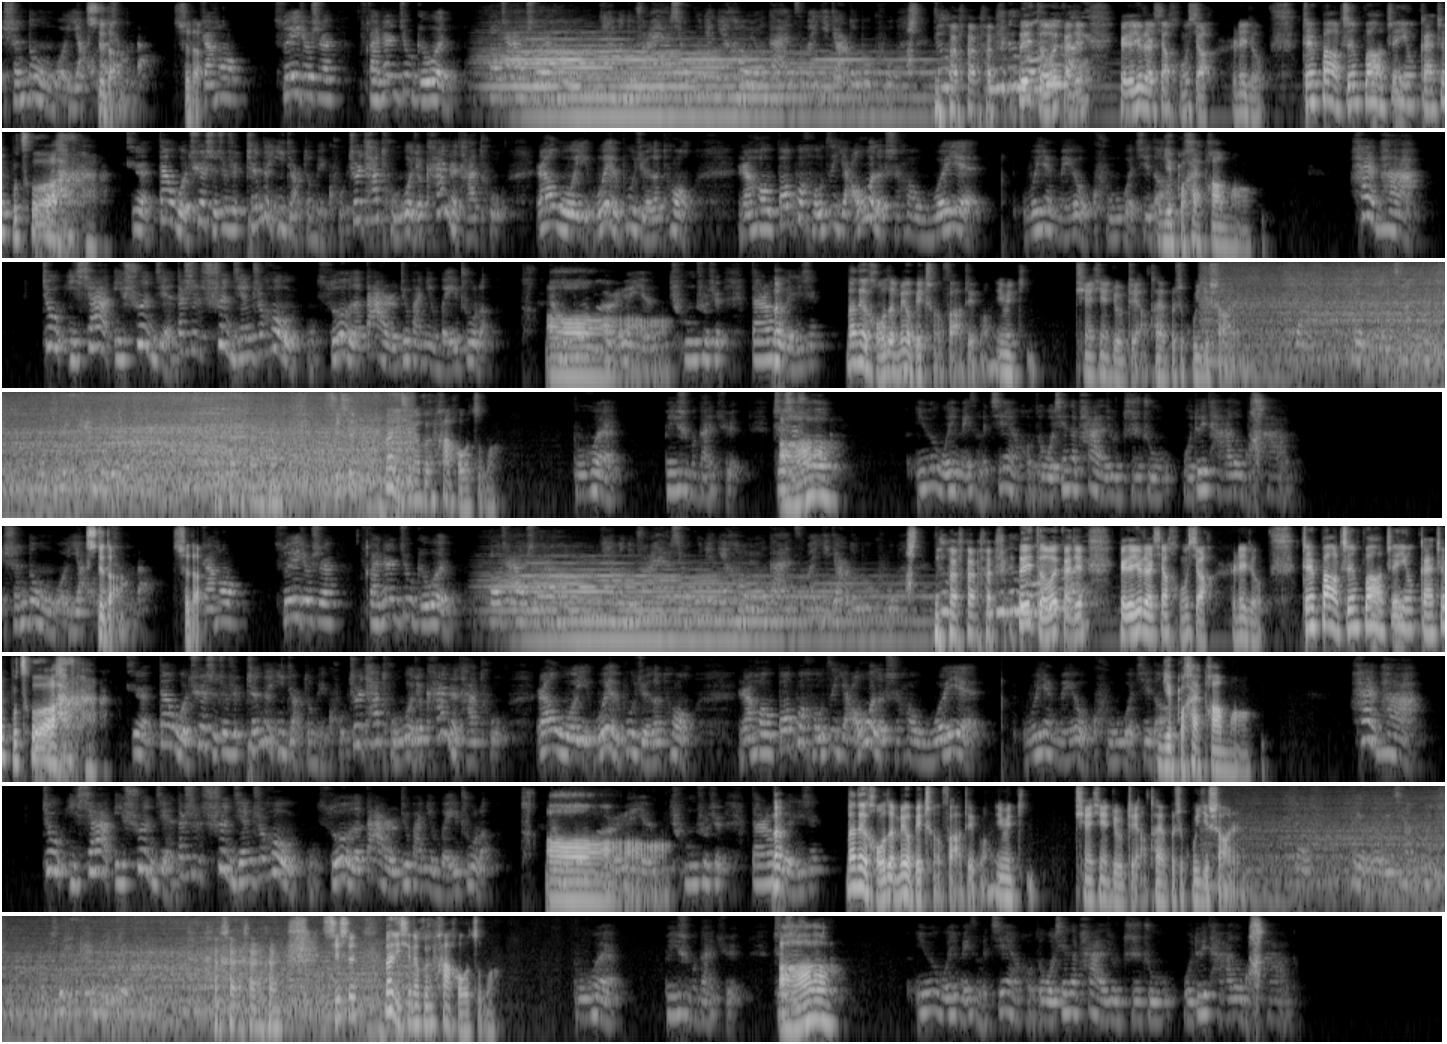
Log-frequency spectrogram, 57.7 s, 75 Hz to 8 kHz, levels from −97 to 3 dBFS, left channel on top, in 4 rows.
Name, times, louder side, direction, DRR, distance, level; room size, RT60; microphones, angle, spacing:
voice 1, 0.0-1.4 2.0-2.4 2.7-4.6 4.9-5.7 6.0-9.5 9.8-10.9 15.7-24.2 24.6-26.2 27.9-28.6 29.3-33.7 34.3-37.0 37.5-37.7 41.7-44.9 49.0-49.4 49.9-50.6 51.0-51.6 52.4-56.2, left 1 dB, 45° left, 1.4 m, -41 dB
sound 1, 4.7-10.9 11.3-11.4, left 3 dB, 20° left, 0.5 m, -38 dB
voice 2, 9.0-15.4 26.0-26.9 34.3-35.5 36.6-36.7 37.3-39.0 39.6-41.3 45.1-48.2 51.1-51.6 55.8-55.9, right 6 dB, 80° right, 0.4 m, -31 dB
sound 2, 40.8-47.4, left 6 dB, 80° left, 0.5 m, -37 dB
6.1 x 2.1 x 3.0 m
head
